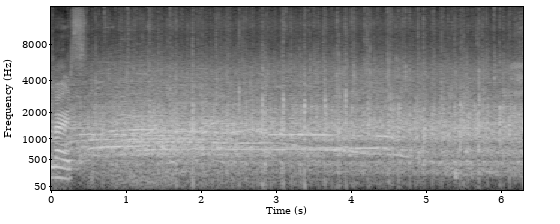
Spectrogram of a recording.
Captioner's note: audience cheering and applauding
